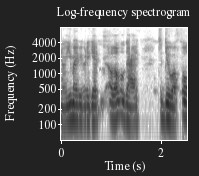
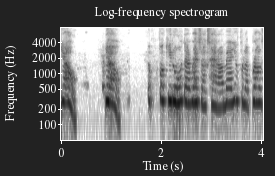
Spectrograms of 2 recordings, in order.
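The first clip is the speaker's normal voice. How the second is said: very high, loud, acted-out shout; 13 semitones higher, 6 dB louder than usual. Retelling how a dude in line yelled: imitating a man yelling. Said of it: "the dude yelled at me".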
